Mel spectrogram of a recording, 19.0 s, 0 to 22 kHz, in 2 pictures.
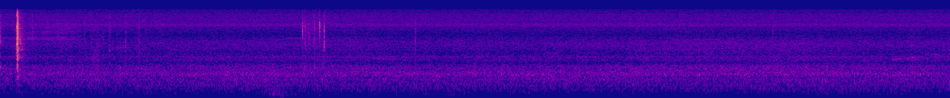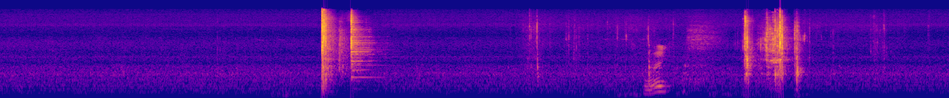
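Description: Diana Mauser K98 .22 underlever spring-piston air rifle firing once, about two-thirds of the way in: a single sharp crack with a short ring, and a second knock a split second later. A cluster of loud clacks follows near the end.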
